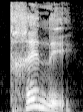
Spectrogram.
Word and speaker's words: traîner: Traîner, okay, accent circumflex here, so you should write it, but then keep in mind that you don't pronounce it, so it doesn't change the pronunciation of this combination of two letters, A and E together, it's E, okay, traîner, traîner.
